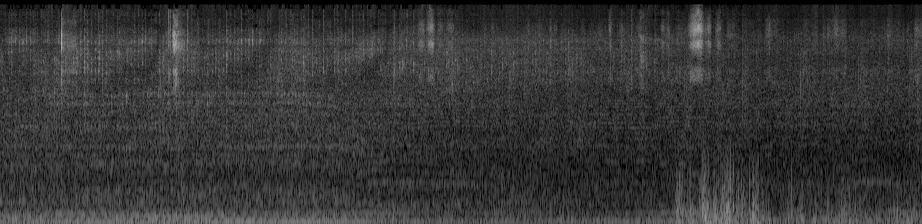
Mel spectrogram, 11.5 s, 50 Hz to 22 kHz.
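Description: A 1988 Ford F-150 pickup idles at the exhaust, a steady low rumble recorded up close with wind buffeting the microphone, turning rougher and louder near the end.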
